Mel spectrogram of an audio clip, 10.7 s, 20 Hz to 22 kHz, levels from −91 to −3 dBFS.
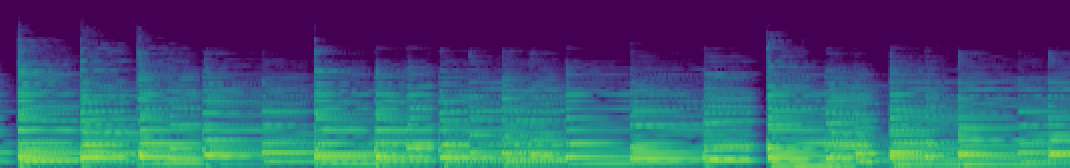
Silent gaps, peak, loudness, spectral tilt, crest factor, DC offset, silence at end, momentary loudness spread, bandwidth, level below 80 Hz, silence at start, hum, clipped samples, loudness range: none; -8 dBFS; -22 LUFS; -9 dB/octave; 14 dB; under 0.1%; 0 s; 6 LU; 7 kHz; -52 dBFS; 0 s; none; under 0.1%; 2 LU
